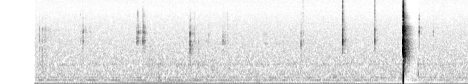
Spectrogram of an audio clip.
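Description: Small plastic and metal parts click and rattle.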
